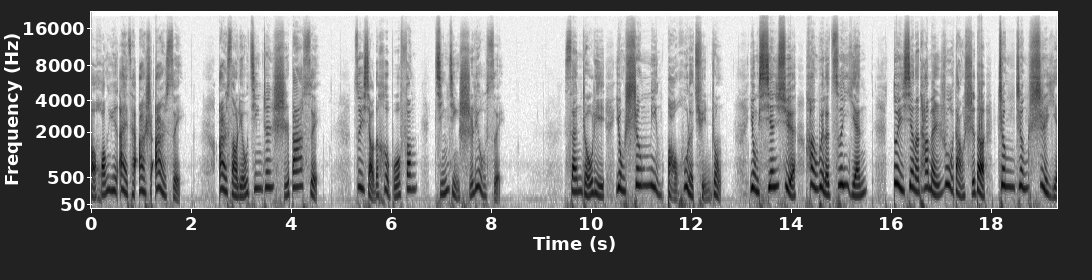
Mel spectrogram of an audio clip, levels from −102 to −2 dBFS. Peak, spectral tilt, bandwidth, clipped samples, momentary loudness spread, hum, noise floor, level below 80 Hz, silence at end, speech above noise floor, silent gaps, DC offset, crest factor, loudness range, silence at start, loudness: 0 dBFS; -4.5 dB/octave; 18 kHz; under 0.1%; 9 LU; none; -63 dBFS; -42 dBFS; 0 s; 48 dB; none; under 0.1%; 16 dB; 6 LU; 0 s; -16 LUFS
